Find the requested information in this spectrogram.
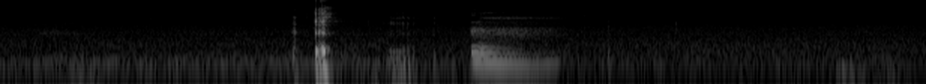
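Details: After breakfast, with hiccups: a sharp hiccup-like catch, then a drawn-out, low, croaking burp lasting about half a second against quiet room noise; burping (eructation).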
